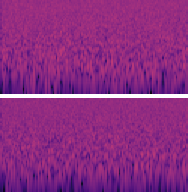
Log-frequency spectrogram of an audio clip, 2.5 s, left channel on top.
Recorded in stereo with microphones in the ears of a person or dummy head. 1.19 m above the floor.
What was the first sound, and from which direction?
Only background noise.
